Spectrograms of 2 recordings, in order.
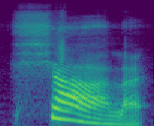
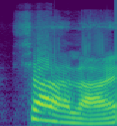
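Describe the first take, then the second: First: The second syllable is short and weak. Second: The second syllable is long with a rising tone. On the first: This is how northern standard speakers say it. "라이를 약하게 발음한다" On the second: This is how southern speakers and Taiwan say it. "라이를 길게 제이성어로 발음합니다"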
